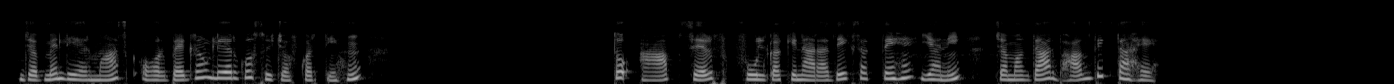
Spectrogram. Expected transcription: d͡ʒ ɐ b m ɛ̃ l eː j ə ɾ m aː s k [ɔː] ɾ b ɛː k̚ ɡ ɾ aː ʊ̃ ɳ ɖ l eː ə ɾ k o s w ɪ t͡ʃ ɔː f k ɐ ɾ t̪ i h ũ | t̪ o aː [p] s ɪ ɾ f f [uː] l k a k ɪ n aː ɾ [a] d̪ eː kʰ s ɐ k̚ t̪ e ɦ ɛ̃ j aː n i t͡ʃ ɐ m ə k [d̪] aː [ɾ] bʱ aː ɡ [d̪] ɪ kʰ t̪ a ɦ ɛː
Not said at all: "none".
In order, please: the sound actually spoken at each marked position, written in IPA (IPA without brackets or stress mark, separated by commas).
ɔː, p, uː, a, d̪, ɾ, d̪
